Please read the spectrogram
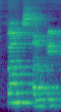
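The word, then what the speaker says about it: Hvammstangi: Greta lives in Wonstangi. Did I pronounce well? Really? Wonstangi, Yeah.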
